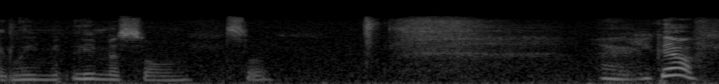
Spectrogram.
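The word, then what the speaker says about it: limaçon: is a type of limousine it looks like lima khan but i've seen the pronunciation in the books say limasson so there you go it's a type of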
